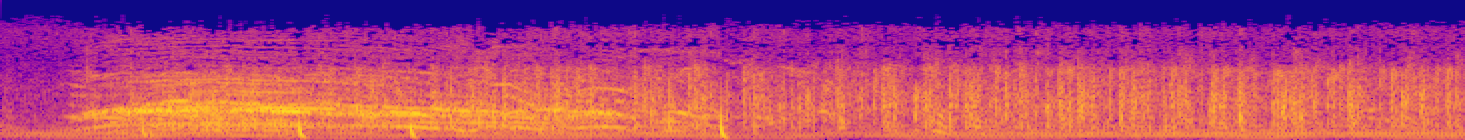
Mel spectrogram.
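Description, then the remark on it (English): A large crowd roars and cheers loudly and steadily, with a few raised voices shouting above the din at first, then a dense wash of clapping and crowd noise. “I mean, love and cheering.”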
